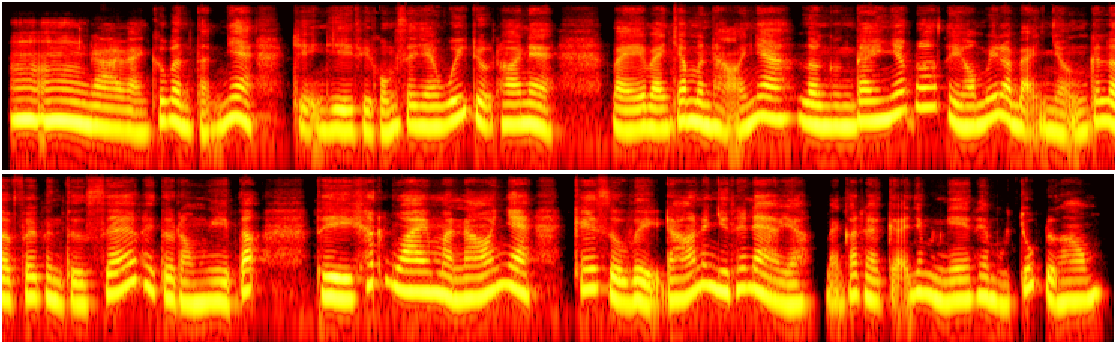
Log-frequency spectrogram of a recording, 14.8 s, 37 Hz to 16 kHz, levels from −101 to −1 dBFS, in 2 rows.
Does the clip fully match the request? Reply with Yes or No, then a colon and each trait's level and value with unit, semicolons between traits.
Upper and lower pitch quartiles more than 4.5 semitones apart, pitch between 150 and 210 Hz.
Yes: average, 5.0 semitones; high, 195 Hz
